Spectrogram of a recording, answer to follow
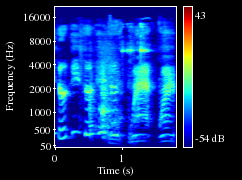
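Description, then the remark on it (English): Croaky, quack-like glugs as whiskey is poured from a bottle, four or five honking bursts in quick succession, fairly loud, with a nasal, almost vocal tone. “It's a built-in duck call.”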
